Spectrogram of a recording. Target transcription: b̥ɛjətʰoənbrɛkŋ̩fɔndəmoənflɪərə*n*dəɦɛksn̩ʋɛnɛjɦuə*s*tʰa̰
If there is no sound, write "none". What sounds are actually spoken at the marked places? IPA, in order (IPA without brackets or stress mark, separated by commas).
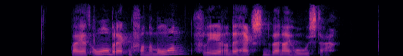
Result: n, s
